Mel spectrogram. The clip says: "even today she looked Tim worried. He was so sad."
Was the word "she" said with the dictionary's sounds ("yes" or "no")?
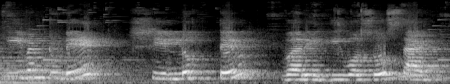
yes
